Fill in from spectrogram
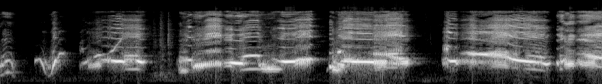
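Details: Magpie making unusual robot-like sounds: a quick swooping whistle, then long loud harsh rasping phrases with buzzy overtones, separated by short pauses.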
